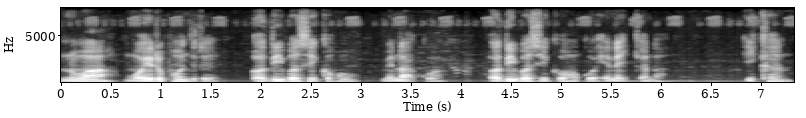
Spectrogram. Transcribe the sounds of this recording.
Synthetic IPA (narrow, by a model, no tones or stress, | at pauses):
nɔwamɔjɾpʰɔ̃ɲd͡ʒɾɛ | əd̪ibəsikɔɦɔ̃ | mɛnaʔkɔwa | əd̪ibəsikɔɦɔ̃kɔʔɛnɛc̚ˀkana | ikʰan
